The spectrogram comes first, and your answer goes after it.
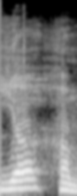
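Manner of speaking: "ইয়হম" slowly, as iyo, then hom; y-glide pronunciation. Shown as a demonstration. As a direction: say "ইয়হম" in two parts with a clear y. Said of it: "উচ্চারণ হবে হচ্ছে ইয়".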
